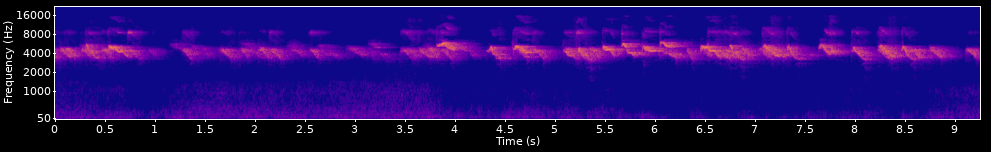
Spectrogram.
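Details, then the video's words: On 29 April 2022 a caged white-eye, given no supplements, sings loudly in a rapid stream of high, squeaky twittered notes, phrases rising and falling with short breaks, in an otherwise quiet room. "Mata Puteh Hercules buka sing"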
